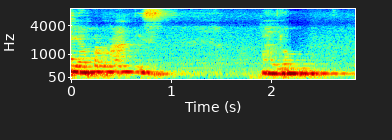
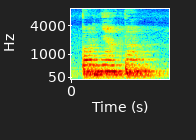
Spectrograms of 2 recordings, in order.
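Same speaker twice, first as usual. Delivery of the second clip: ordinary delivery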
